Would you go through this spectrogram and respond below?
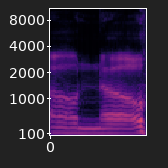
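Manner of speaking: put-on regal, queen-like villain voice. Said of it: "listening to that queen's voice going".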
